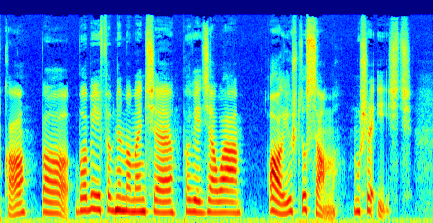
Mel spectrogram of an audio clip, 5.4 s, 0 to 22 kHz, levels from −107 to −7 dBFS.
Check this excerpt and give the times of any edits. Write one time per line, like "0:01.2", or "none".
none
